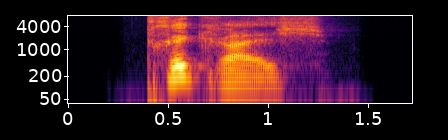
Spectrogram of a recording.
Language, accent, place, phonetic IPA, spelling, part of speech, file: German, Germany, Berlin, [ˈtʁɪkˌʁaɪ̯ç], trickreich, adjective, De-trickreich.ogg
- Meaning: 1. artful 2. tricky 3. clever 4. wily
